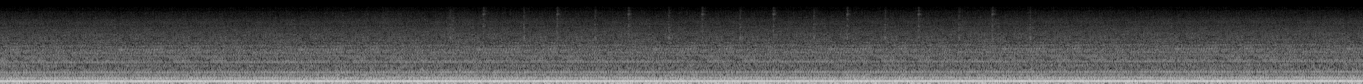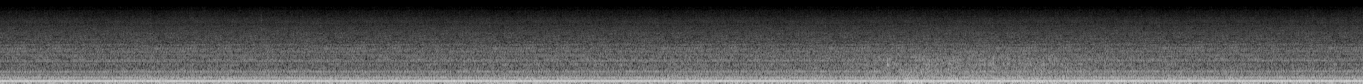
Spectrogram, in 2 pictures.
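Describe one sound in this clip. A vehicle engine hums steadily at a constant pitch.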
